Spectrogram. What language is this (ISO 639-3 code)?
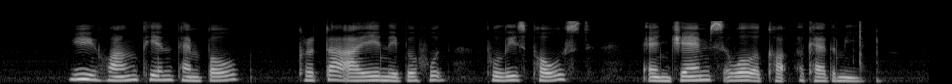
eng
